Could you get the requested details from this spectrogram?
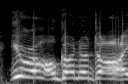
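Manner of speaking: eerie, sinister, creepy, possessed-sounding voice. Retelling a movie scene where a possessed character speaks: retelling a creepy voice. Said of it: "a creepy voice".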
